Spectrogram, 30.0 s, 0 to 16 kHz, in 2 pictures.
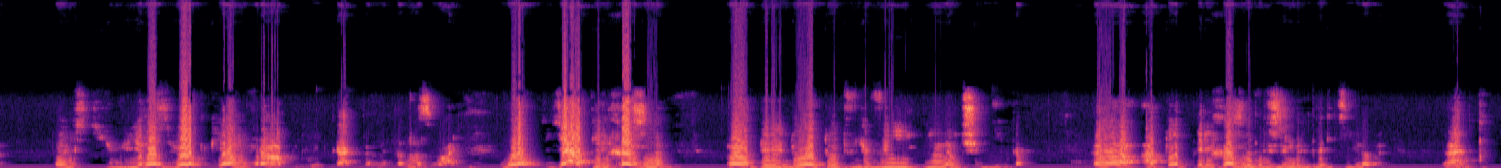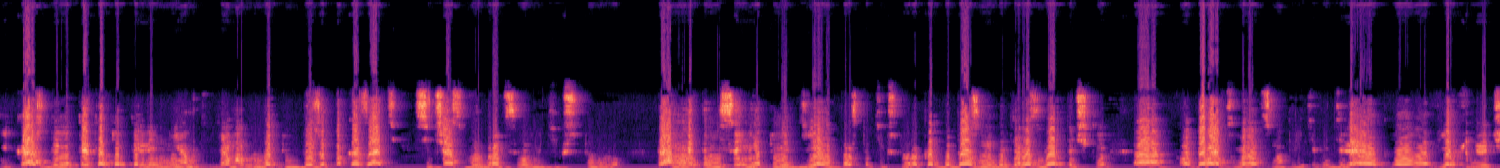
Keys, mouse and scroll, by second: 4.1 Delete, 9.7-11.5 middle drag, 11.9 Tab, 12.7-16.5 middle drag, 19.0 click, 27.8 middle click, 28.9 middle click, 29.6 ctrl+Tab.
